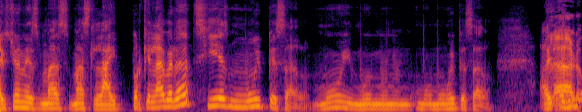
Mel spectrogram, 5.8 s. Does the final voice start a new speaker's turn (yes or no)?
no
